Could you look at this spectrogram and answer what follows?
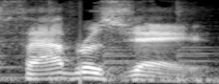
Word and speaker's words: Fabergé: It's Fabergé.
